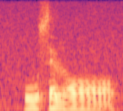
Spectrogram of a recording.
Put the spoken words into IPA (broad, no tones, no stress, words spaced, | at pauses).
u sɛɭɔː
